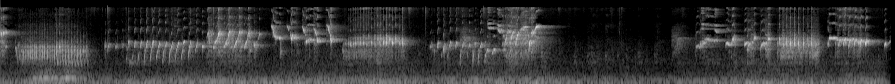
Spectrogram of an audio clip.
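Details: Singing canary delivering varied tours: a low harsh buzzy burst, then rapid rattling trills, high chattering phrases and sweeping notes, a pause of about two seconds, and another fast trilled passage.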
